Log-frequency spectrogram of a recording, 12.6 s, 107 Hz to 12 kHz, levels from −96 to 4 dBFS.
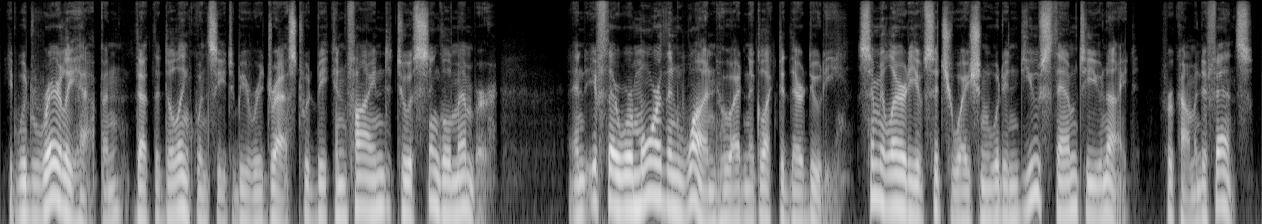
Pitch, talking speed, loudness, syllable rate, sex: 125 Hz, 190 wpm, -18 LUFS, 6.2 syllables/s, male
